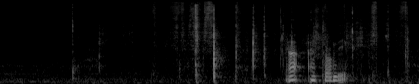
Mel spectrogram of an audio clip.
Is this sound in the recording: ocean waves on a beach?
no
